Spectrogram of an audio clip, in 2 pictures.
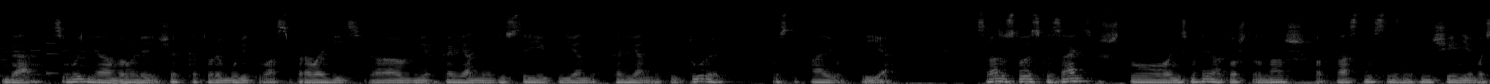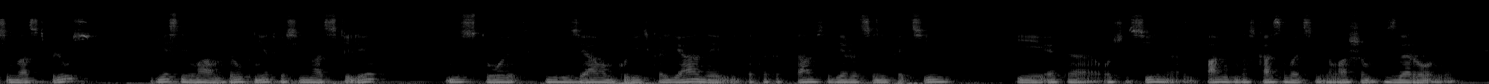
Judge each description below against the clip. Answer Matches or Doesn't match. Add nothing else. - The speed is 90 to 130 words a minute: Matches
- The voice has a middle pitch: Doesn't match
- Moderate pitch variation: Doesn't match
